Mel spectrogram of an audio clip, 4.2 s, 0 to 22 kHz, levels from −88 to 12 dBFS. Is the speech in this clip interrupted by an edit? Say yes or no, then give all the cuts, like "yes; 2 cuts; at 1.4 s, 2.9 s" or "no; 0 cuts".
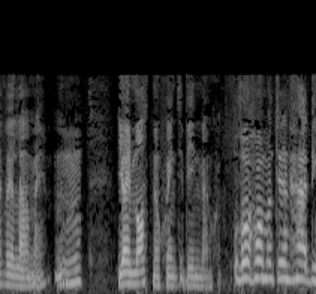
yes; 1 cut; at 3.0 s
